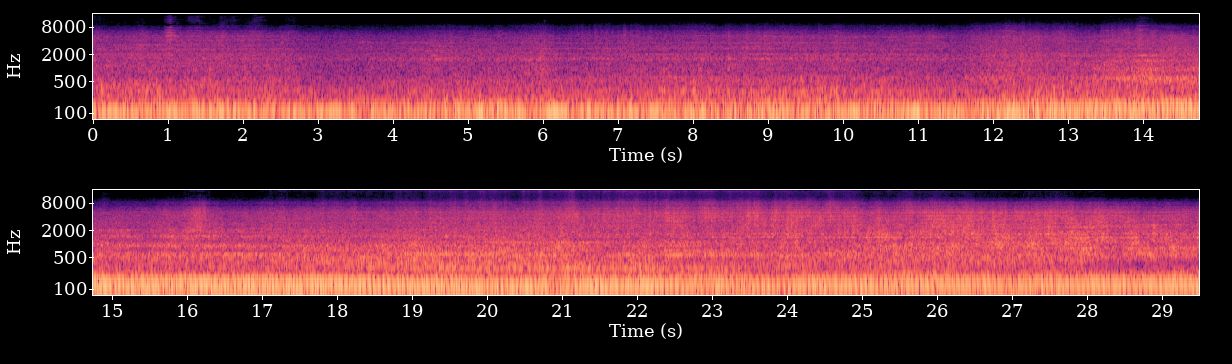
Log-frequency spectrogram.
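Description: Passing train, its diesel locomotive engine running with a steady low drone over rail noise. It gets louder about twelve seconds in.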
